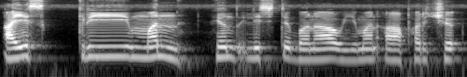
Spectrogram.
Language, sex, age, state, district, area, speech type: Kashmiri, male, 30-45, Jammu and Kashmir, Pulwama, urban, read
